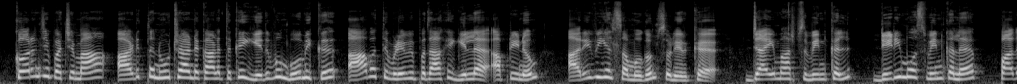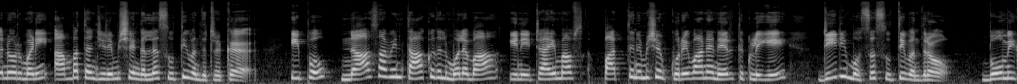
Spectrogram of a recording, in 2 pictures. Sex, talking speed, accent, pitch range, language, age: female, 85 wpm, native, 235-295 Hz, Tamil, 20-39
